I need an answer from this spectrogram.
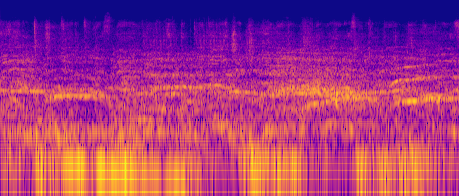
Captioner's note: cheer music continues; audience cheering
